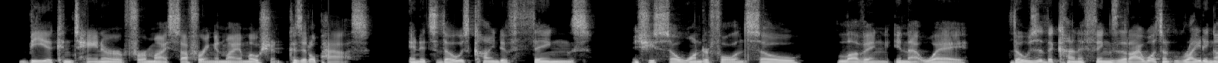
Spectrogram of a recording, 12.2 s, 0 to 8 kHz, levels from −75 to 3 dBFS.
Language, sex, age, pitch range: English, male, 20-39, 95-120 Hz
